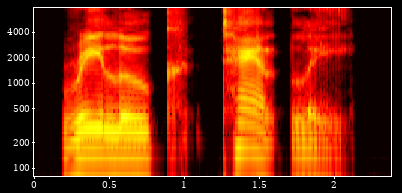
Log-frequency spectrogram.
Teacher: this word has four syllables and the stress is on the second syllable reuke tantly the third syllable also has that schah sound reuke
